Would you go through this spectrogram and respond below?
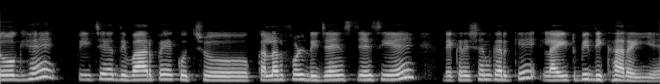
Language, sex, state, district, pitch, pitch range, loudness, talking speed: Hindi, female, Odisha, Khordha, 215 Hz, 200-225 Hz, -18 LUFS, 180 wpm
